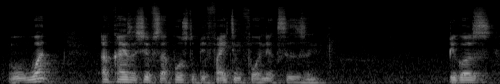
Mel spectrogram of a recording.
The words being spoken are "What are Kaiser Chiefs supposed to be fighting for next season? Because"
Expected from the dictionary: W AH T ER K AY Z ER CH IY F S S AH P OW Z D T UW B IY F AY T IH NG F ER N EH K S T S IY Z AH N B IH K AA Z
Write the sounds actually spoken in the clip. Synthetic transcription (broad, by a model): W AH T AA K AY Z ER SH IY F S S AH P OW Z T UW B IY F AY T IH NG F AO N EH K S T S IY Z AH N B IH K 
